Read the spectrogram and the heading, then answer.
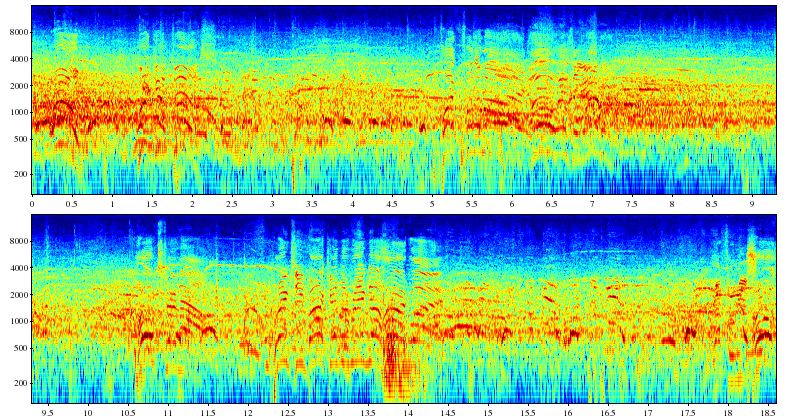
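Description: A wrestler is slammed by a suplex onto a wrestling ring mat, booming once over a loud, continuous crowd roar with scattered cheers and shouts throughout.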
